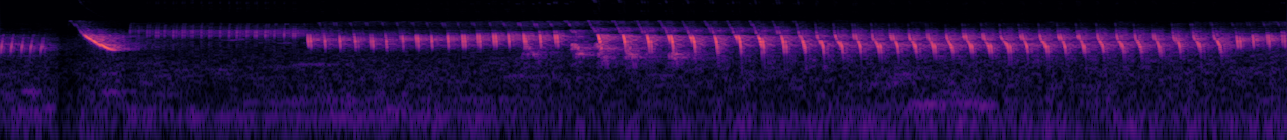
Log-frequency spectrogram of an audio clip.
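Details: A young canary, six months old, opens with a sharp swooping note, then runs into long, fast rolling trills that step up in pitch and keep pulsing steadily for several seconds.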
